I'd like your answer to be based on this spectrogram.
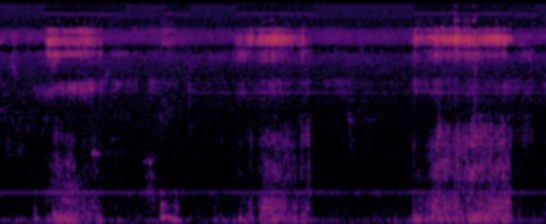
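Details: Yorkie dog snoring: soft, rough low rumbles recurring with each breath over about eight seconds, faint steady hum behind.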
